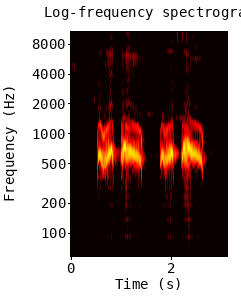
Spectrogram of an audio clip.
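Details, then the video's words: Spotted dove repeating a low, soft coo phrase twice, each phrase a short note followed by a longer, slightly falling hum, with a pause of about half a second between the pairs. Quiet background. "សំឡេងលលកូក2.ឮច្បាស់ល្អ.2023 , terkukur"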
